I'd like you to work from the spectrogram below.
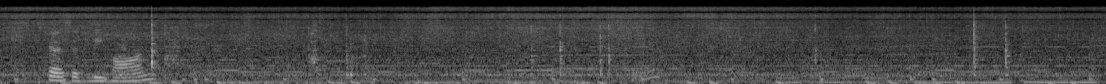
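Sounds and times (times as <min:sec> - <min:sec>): food sizzling in frying pan: 0:00.0 - 0:11.0
metal spoon clicking on pan: 0:05.3 - 0:06.2.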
